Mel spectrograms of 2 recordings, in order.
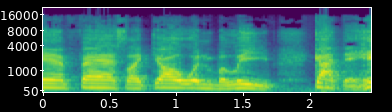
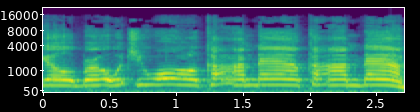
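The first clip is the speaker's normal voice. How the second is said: play-acted, high, pleading voice; 8 semitones higher than usual. Retelling how a man begged someone counting down at him, retelling someone pleading. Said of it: "trying to plead his case".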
